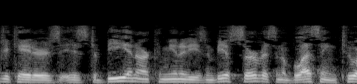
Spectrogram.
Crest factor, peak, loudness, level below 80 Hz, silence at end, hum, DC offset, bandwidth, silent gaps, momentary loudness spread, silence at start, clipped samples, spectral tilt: 14 dB; -6 dBFS; -20 LUFS; -50 dBFS; 0 s; none; under 0.1%; 6.6 kHz; none; 7 LU; 0 s; under 0.1%; -7.5 dB/octave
